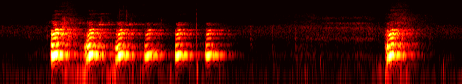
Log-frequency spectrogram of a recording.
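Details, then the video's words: Mastiff barking in a dream: six rapid, evenly falling woofs in under two seconds, a pause of silence, then a single final bark. "MY mastiff day dreaming"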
